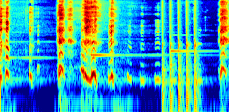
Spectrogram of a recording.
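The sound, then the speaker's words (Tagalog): A quick run of about five firm knocks on a door, following a few seconds of soft whimpering and sobbing sounds from a voice. “Buksan mo pinto!”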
